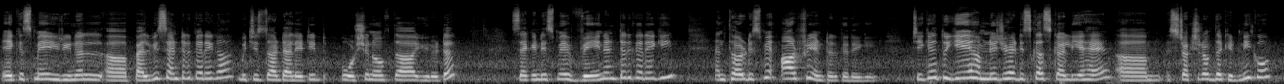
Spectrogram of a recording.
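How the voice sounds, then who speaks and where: A woman with a slightly high, lively voice teaches biology from labelled diagrams at a measured pace, with a little background noise. She is patient and repetitive, posing questions and answering them herself, and she often adds "theek hai."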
